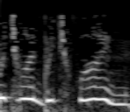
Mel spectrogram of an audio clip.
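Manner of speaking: high, hushed half-whisper, repeated over and over. Retelling how Mom asked about the phone call: imitating someone half-whispering. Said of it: "she's whispering to me".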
